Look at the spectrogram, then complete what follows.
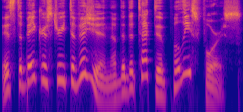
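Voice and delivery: lightly voiced grave Holmes. A narrator's reading. Holmes gravely announcing the urchins, a touch grave. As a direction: say it with mock gravity. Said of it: "said my companion gravely".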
